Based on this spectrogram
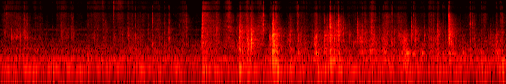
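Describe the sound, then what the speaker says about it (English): Tarot cards get a poker-style shuffle: after a few quiet seconds, soft crisp riffling and flicking bursts come close to the mic in an otherwise hushed room. "And do like the poker shuffle."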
